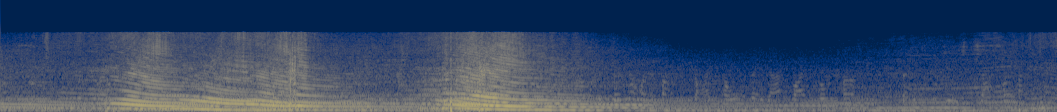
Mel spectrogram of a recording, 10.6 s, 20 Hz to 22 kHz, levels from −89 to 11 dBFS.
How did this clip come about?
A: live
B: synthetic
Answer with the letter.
A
